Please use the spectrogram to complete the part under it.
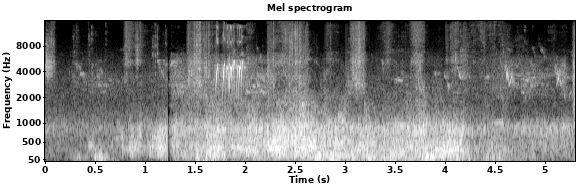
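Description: A rake scrapes across dry grass.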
